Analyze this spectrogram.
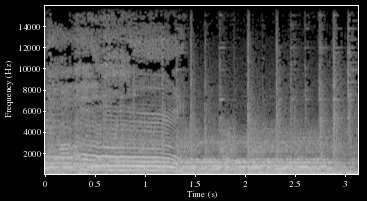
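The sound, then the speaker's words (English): A loud, drawn-out human scream with a pitch that wavers and slides downward, running into further excited shouting and whooping from more than one voice. “Why'd I scream?”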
